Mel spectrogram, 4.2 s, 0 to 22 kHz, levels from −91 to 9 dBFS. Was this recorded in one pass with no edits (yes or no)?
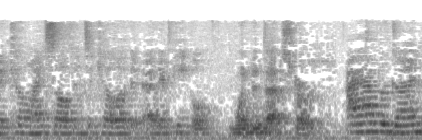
no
